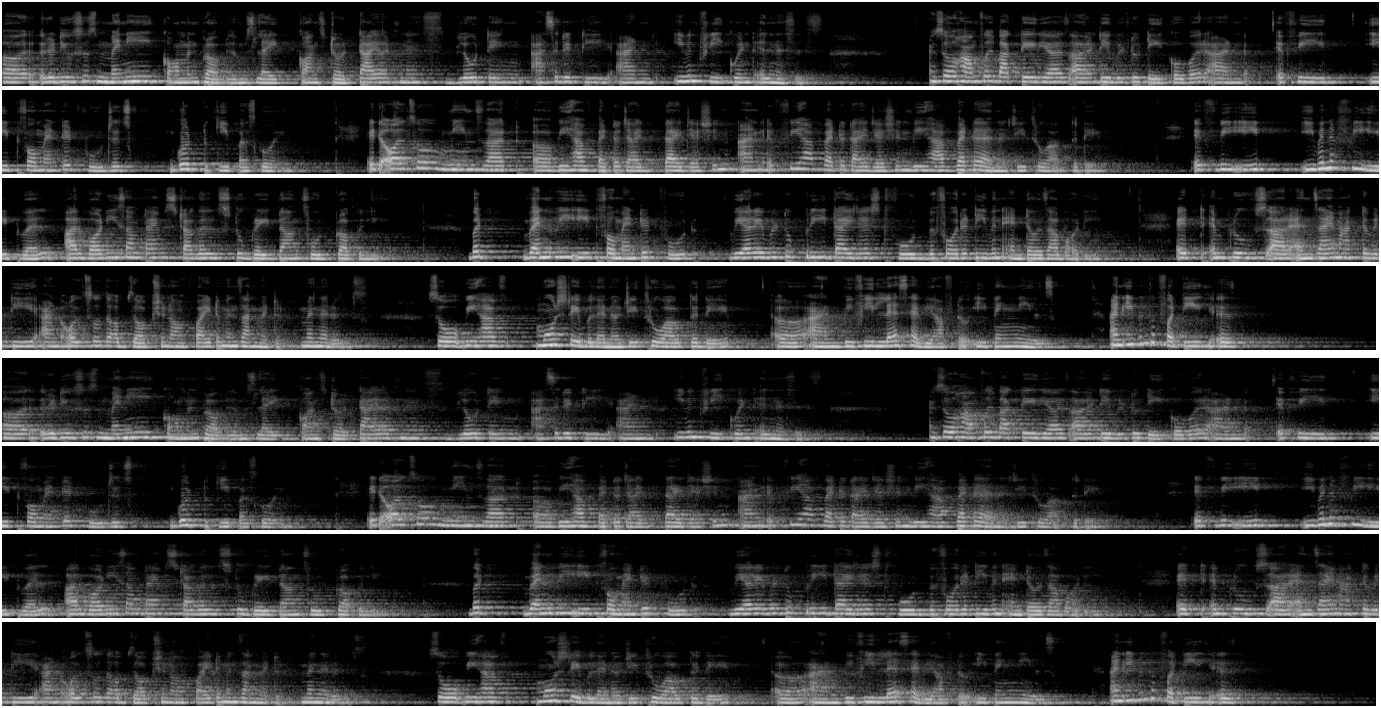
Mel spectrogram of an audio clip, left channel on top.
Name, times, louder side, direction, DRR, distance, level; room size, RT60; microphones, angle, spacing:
voice 1, 0.0-8.1 9.3-12.5 12.7-13.3 13.7-15.0 15.4-16.7 17.4-18.8 19.1-24.8 25.7-26.4 26.8-31.4 32.2-32.4 32.7-34.4 34.8-38.5 39.3-44.8 45.6-46.4 46.6-48.6 49.0-51.8 52.4-53.6, left 2 dB, 30° left, 7 dB, 0.5 m, -20 dB
21.0 x 11.5 x 5.3 m, 2.1 s
head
